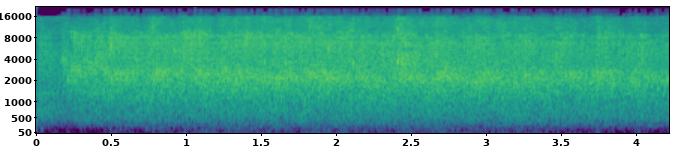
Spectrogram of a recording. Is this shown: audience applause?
yes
